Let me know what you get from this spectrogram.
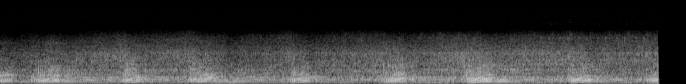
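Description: A motor vehicle engine revving up and down over and over, its pitch rising and falling about once or twice a second, then cutting off suddenly near the end.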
